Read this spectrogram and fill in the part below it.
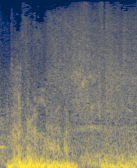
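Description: Blaster shots zap rapidly.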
